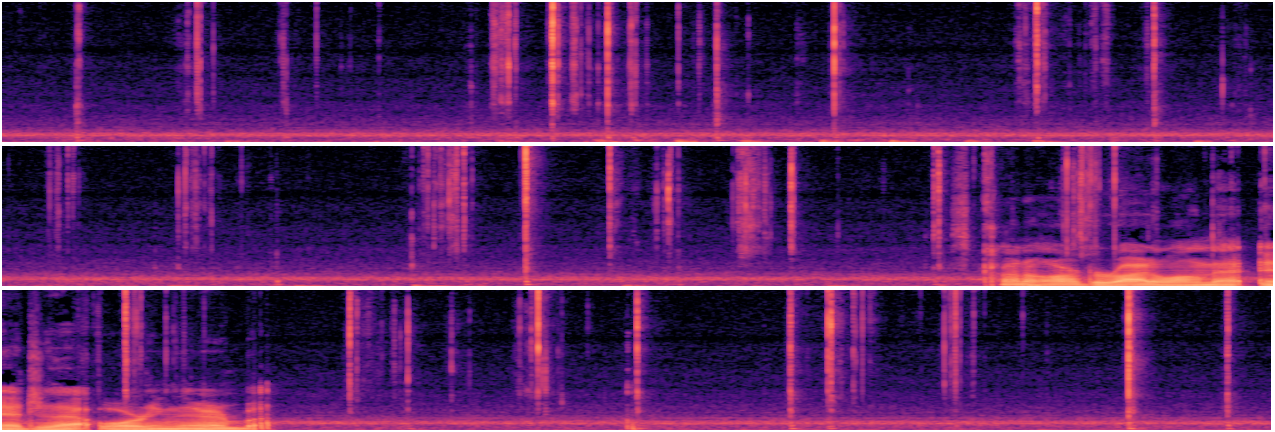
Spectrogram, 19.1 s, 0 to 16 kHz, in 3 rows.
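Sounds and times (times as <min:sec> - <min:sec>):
faint steady hum: 0:00.0 - 0:19.0
lock pick scraping and clicking: 0:02.4 - 0:04.3, 0:08.4 - 0:10.4, 0:14.4 - 0:16.0, 0:16.6 - 0:17.6.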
